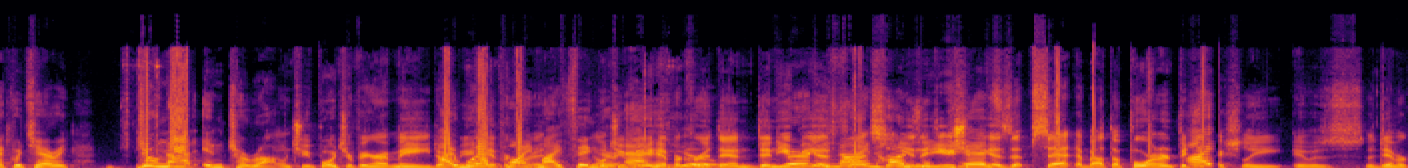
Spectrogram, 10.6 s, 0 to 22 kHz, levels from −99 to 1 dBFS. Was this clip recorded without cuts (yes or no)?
no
